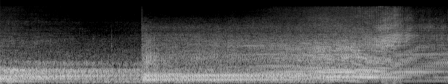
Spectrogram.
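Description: A car engine revving hard as it accelerates. The sound jumps up about a second and a half in, the pitch climbs and then falls away about four seconds in.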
